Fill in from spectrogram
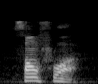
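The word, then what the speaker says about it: Sang-Froid: Sans froid. Well, in English it would be. It's a name in French.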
